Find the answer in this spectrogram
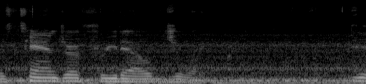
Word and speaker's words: Tangra: was her name Tandra it's pronounced with a d but spelled with a G it's t a n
